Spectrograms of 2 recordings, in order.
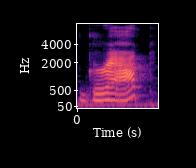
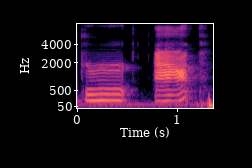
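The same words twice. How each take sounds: First: Said in the usual way. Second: Gr-ap drawn out slowly; slow segmented gr-ap. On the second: Shown as a demonstration. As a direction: stretch gr-ap. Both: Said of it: "Here we have".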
